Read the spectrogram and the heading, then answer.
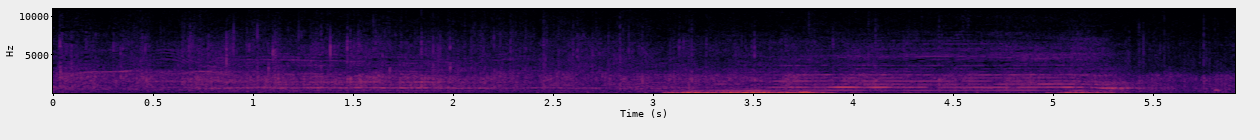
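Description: A church audience applauds steadily for one of the church's pastors as she is called forward to sit for a Q&A, a dense wash of clapping with cheering on top, and it swells louder midway with bursts of low rumble and whoops.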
